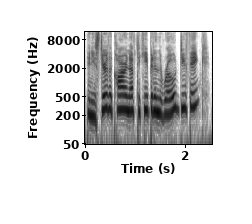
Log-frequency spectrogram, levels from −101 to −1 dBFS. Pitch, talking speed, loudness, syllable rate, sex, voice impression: 250 Hz, 355 wpm, -15 LUFS, 6.5 syllables/s, female, very feminine, young, very thin, very tensed, powerful, very bright, very hard, very clear, fluent, slightly cute, cool, very intellectual, refreshing, sincere, very calm, friendly, reassuring, very unique, wild, sweet, slightly lively, kind, slightly intense, slightly sharp, modest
